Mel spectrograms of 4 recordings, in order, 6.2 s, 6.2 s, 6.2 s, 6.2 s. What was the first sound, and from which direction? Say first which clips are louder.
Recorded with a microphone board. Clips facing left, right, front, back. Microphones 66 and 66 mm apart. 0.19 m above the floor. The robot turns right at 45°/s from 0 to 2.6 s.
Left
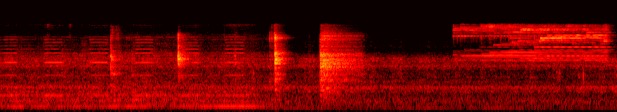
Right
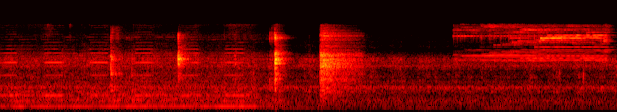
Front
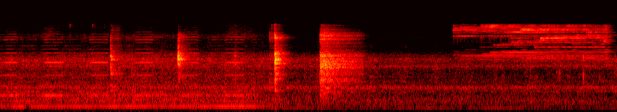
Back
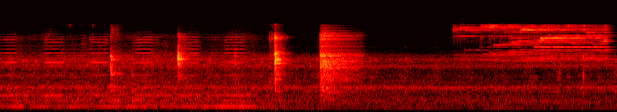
Chopping: right 3 dB, back 2 dB; 130° right.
